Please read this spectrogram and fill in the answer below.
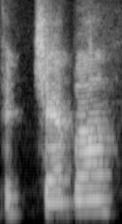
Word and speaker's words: Pacepa: And basically, this guy, Pacepa, this is how you would pronounce his last name.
